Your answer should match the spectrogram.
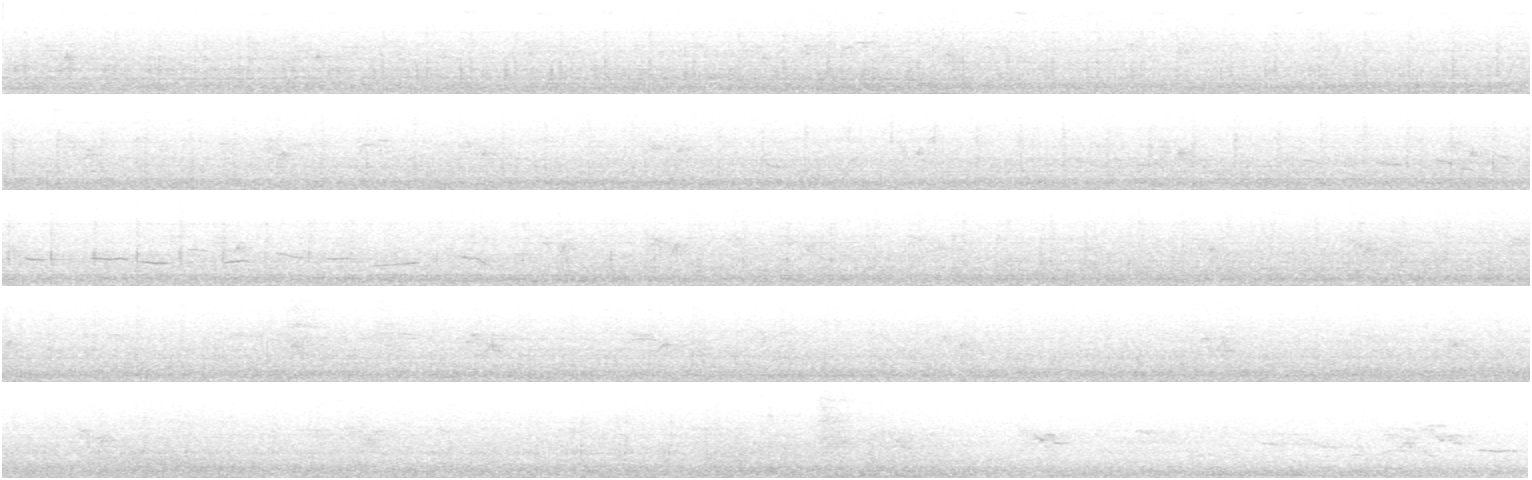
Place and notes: lisbon, travessa do salitre - lisboa plaza hotel, terrace
terrace of the lisboa plaza hotel. lisbon is full of constructuon sets.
